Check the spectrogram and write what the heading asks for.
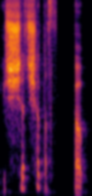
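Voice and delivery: hushed shut-up at himself; whispered self-scold. Pretend. Vlogger whispering at himself after the pun. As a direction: whisper it to yourself. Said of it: "telling himself to shut up".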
